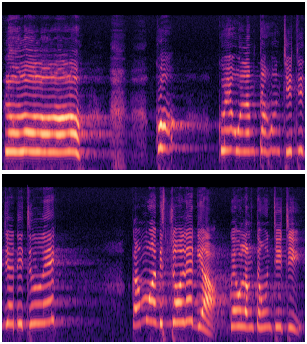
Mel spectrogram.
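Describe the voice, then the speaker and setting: A woman voicing a bossy older sister girl who scolds and tattles in a shrill voice. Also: a little slow, bright, forceful tone, big-room sound, heavily acted. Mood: scolding.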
